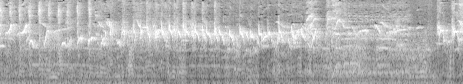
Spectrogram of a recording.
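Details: Greater green leafbird (cucak ijo) singing at a Thursday practice bird-singing contest at Danau Bumi Restu, Cikunir: dense, fast run of bright whistled and chattering phrases, rising and falling, nearly continuous, with other contest birds and faint voices behind.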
